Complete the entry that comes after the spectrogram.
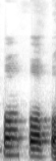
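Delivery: "প" repeated as separate syllables; pronunciation demo of the opening "প"; sound demo. Shown as a demonstration. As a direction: say "প, প, প", each one distinct. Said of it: "দেখো যখন উচ্চারণ করছি".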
